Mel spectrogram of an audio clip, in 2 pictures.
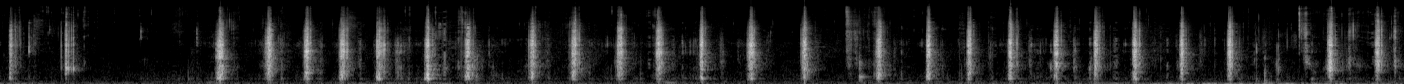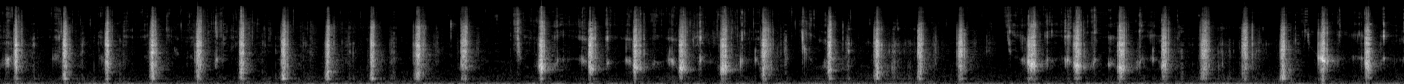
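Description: Close-miked chewing of a mouthful of black flying fish roe mixed with wasabi flying fish roe. The small eggs pop in a rapid run of crisp clicks, about three a second, starting about two seconds in.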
